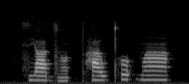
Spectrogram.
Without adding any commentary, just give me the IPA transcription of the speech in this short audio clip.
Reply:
t͡s j a˧ d͡z ɔ̃˨ t̚ t̪ʰ a˧ w t̪ʰ o˦ ʔ b ã˦

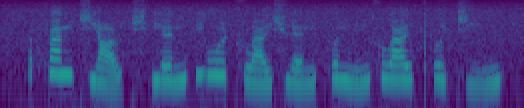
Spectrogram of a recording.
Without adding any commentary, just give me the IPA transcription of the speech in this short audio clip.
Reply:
f a˥ n t͡ɕ j ɑ̰˨˩ ʊ̯ t͡ɕʰ j ɛ˧˥ n p j o˥ ʊ̯ ʈ͡ʂ w a˧˥ ɪ̯ ɕ ɥ ɛ˧˥ n f ə˥˩ n y˥ n ʂ w a˥ ɪ̯ pʰ ɤ˥ t͡ɕ i˧˥ ŋ

